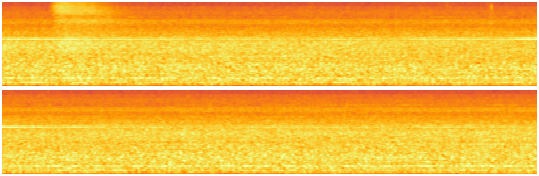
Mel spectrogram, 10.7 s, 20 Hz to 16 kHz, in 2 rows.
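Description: W7 series Shinkansen train standing at the platform, its onboard equipment running as a steady blower noise with a constant low hum. A brief high hiss about half a second in.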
